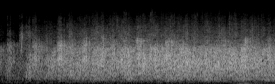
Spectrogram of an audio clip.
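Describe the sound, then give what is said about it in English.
Steady applause from a large audience at the 9th Annual Earth Day Conference, organized by the UW-Madison Nelson Institute in Madison, as scientists spell out the potential harm of a changing climate. A dense wash of clapping hands swells slightly at the start, then holds at an even, fairly loud level throughout. “At the 9th Annual Earth Day Conference organized by the UW-Madison Nelson Institute, several scientists drew applause as they spelled out the potential harm that may come from a changing climate.”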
